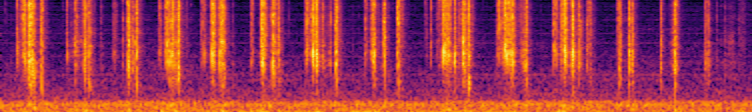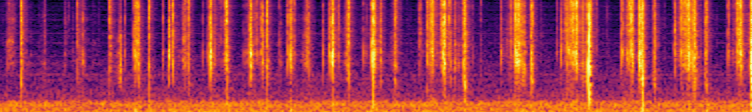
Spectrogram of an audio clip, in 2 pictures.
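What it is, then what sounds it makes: Straw whisk broom bristles. Long nails scratch quickly across the bristles of a stitched straw whisk broom, making a fast stream of dry, bright, crackling rattles. The short scratchy bursts come in quick irregular clusters over a faint steady low hum, with almost no ring after each one.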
